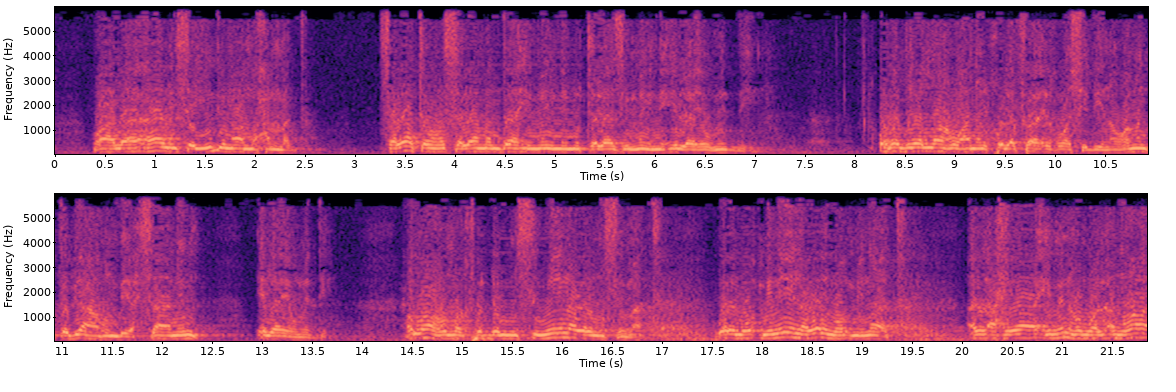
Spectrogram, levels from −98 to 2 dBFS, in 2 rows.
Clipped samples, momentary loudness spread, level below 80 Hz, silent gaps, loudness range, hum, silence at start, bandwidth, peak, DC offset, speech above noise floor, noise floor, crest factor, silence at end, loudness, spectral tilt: under 0.1%; 10 LU; -54 dBFS; none; 3 LU; none; 0.1 s; 6 kHz; -10 dBFS; 0.3%; 31 dB; -50 dBFS; 10 dB; 0 s; -20 LUFS; -7 dB/octave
